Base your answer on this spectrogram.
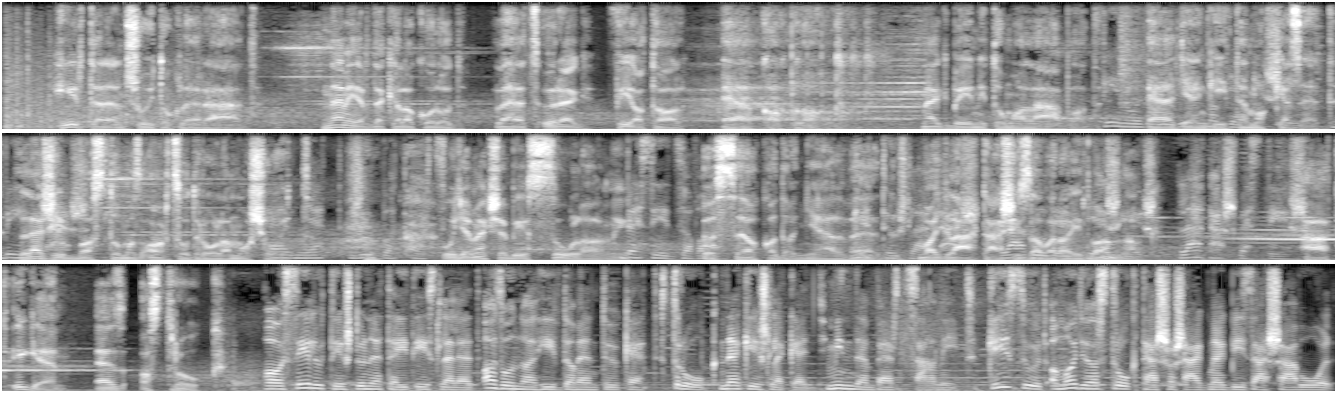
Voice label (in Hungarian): radiospot kampany; stroke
